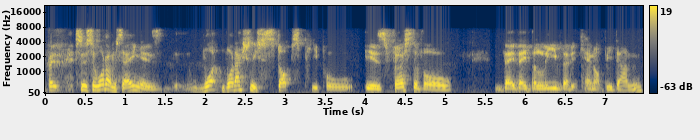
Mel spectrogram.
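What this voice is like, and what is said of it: Australian accent with British hint. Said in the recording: “there's a hint of British when I speak ... the Australian friendliness of my accent mixed with a little bit of intelligence from the British”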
